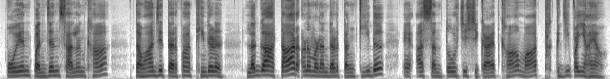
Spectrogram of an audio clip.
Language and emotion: Sindhi, disgusted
